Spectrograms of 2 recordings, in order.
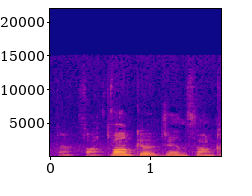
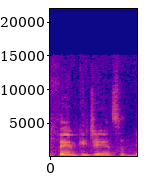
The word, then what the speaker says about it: Famke Janssen: Famke Janssen. – Cool, I just want to make everybody else do it before I did. – Famke Janssen, yep, the Dutch sensation.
